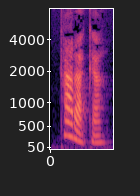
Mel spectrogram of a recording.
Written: karaka

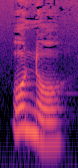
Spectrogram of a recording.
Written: ono

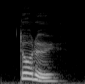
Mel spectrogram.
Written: toru

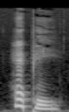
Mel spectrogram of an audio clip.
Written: koa

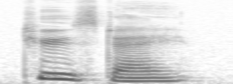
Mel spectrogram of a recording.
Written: Tuesday

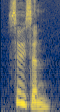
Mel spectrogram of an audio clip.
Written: Susan

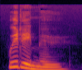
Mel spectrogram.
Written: wirimu

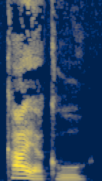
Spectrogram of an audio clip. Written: kaiako

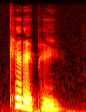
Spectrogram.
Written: Kerepi

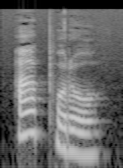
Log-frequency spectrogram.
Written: Aporo

